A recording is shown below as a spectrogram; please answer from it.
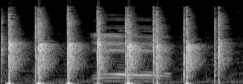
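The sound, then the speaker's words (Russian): Hands clap in a steady, evenly spaced rhythm to welcome a first guest, each clap crisp and fairly loud with brief gaps between them. “Первый гость, кстати. Да, похлопаем.”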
